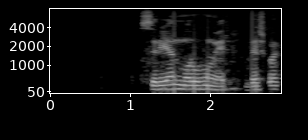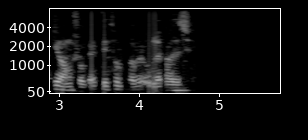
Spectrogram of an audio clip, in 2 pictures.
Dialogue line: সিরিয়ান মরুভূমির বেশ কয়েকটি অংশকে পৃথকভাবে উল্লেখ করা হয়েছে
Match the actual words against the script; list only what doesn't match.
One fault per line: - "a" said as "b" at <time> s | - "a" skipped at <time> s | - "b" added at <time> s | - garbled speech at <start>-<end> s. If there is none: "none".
- "করা" skipped at 4.3 s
